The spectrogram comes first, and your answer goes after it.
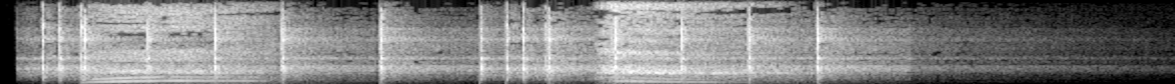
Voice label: woman scatter; games; Corrida Romance; Wazdan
